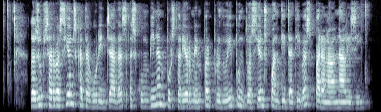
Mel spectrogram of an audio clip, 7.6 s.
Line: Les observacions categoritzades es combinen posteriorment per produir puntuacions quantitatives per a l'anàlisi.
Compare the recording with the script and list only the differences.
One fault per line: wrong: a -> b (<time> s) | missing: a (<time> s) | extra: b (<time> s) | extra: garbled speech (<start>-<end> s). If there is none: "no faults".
no faults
